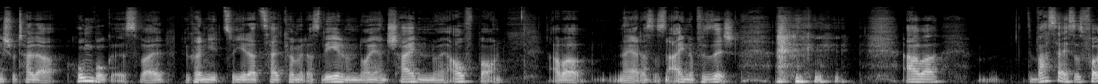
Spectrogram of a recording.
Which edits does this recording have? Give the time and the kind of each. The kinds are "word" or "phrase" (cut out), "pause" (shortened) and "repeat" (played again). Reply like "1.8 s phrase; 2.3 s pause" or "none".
1.7 s pause; 3.2 s word; 6.7 s word; 7.0 s word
